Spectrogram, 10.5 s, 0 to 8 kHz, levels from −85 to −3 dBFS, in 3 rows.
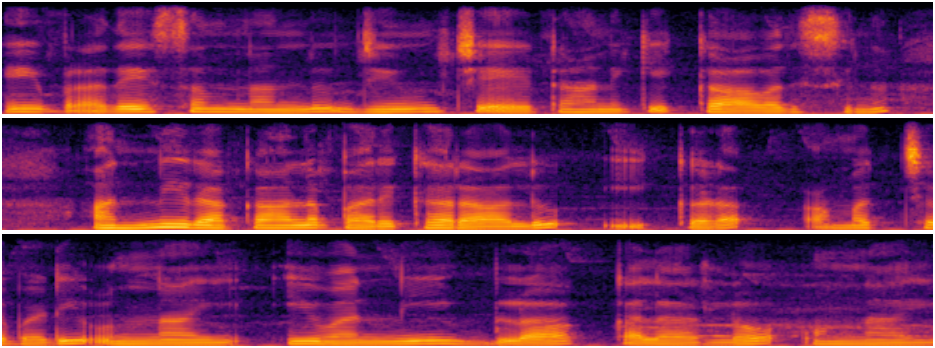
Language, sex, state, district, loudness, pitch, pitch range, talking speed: Telugu, female, Andhra Pradesh, Guntur, -20 LUFS, 185 Hz, 170-200 Hz, 95 wpm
